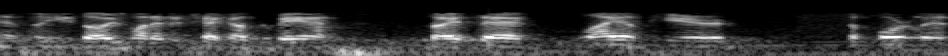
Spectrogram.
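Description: Over light background noise, a man with an American accent speaks at a moderate pace. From US Pacific Northwest. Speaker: listener leaving voicemail; podcast host reading listener message. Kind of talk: voicemail message. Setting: phone call. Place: studio.

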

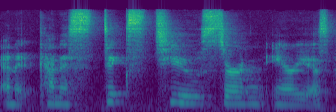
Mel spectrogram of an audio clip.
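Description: Her pitch moving in an ordinary way, a woman speaks. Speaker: craft tutorial host. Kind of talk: tutorial. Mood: warm, enthusiastic.

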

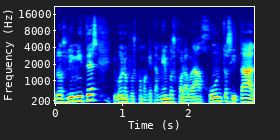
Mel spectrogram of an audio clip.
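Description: A man talks fairly quickly, his pitch moving in an ordinary way, with quiet behind him. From Spain. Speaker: music youtuber. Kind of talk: album review monologue. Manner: animated. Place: home room.

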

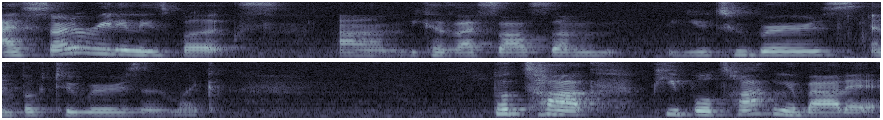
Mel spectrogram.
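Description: Light background noise sits behind a woman with a fairly low voice. She speaks at a moderate pace with ordinary pitch variation and long, frequent pauses. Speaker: book vlogger. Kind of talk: casual vlog chat. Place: home room.

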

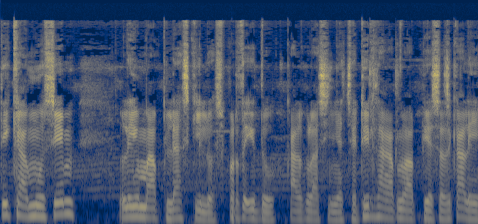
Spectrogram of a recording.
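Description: There is light background noise and a dry sound with no echo as a man speaks at a moderate pace with ordinary pitch variation. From Central Java, Indonesia (Wonogiri); Central Java, Indonesia. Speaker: farming YouTuber. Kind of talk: tutorial. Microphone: phone near.

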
